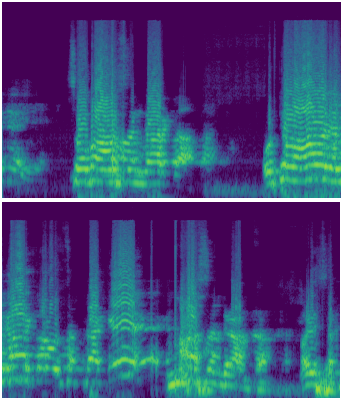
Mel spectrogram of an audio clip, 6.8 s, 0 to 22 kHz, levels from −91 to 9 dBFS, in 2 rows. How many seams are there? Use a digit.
0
